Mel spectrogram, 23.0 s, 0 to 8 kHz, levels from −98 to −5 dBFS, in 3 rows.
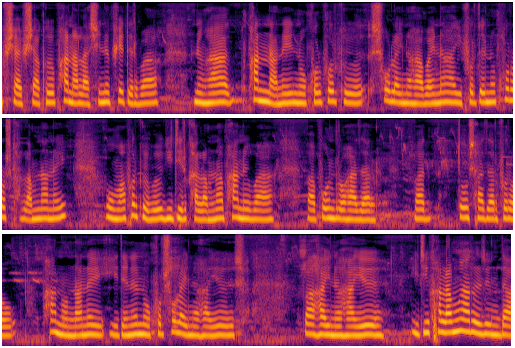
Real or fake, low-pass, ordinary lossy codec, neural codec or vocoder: real; none; none; none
